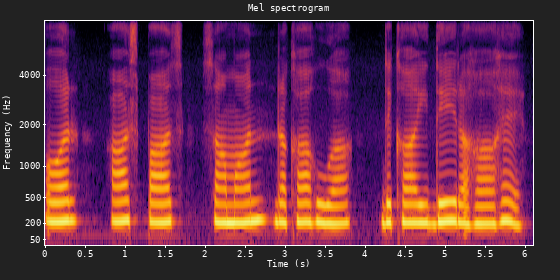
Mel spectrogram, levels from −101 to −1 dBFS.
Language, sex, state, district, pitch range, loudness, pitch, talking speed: Hindi, female, Goa, North and South Goa, 205-220 Hz, -14 LUFS, 210 Hz, 90 wpm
